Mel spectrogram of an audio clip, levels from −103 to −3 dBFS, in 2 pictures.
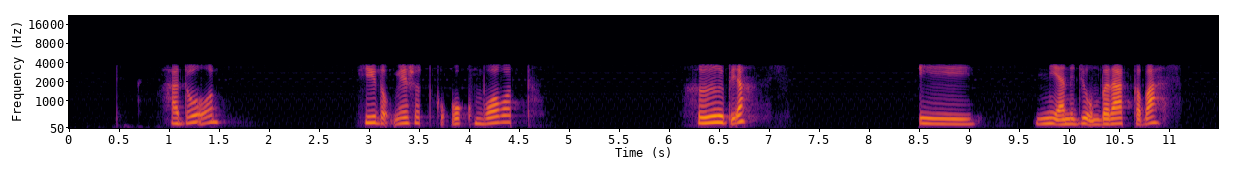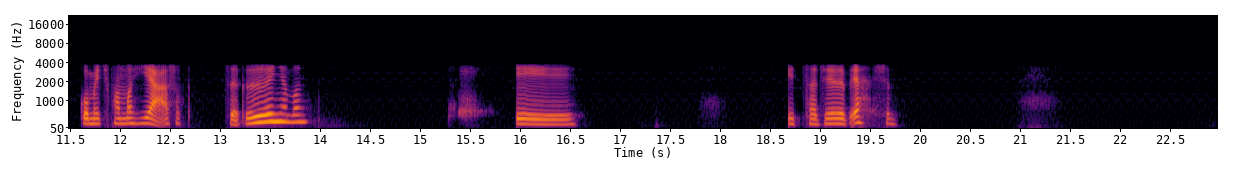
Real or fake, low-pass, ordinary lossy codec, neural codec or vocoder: fake; 3.6 kHz; none; codec, 16 kHz, 0.9 kbps, LongCat-Audio-Codec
